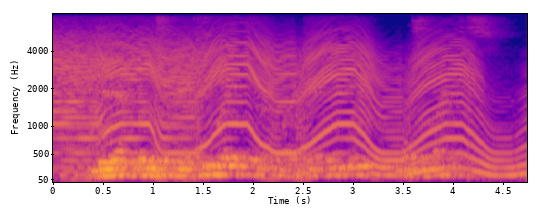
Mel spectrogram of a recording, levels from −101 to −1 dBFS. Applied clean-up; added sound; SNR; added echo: none; Electric guitar; 5 dB; reverberation time 1.2 s.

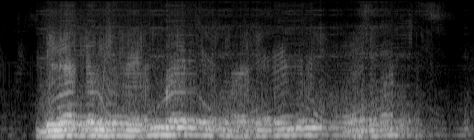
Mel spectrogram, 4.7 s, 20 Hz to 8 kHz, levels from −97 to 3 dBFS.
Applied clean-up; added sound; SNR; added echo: neural separator model SepFormer DNS4.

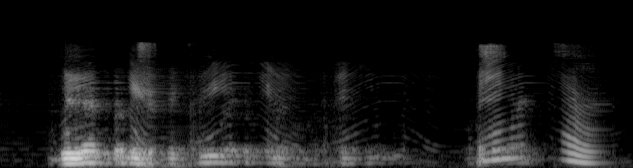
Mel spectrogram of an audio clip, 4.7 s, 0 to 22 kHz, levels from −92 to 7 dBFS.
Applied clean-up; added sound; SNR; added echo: neural mask model DeepFilterNet 3.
